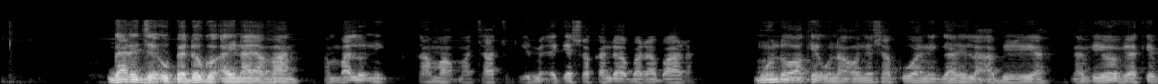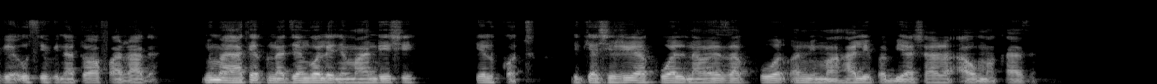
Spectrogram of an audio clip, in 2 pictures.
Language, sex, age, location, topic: Swahili, male, 25-35, Nairobi, finance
